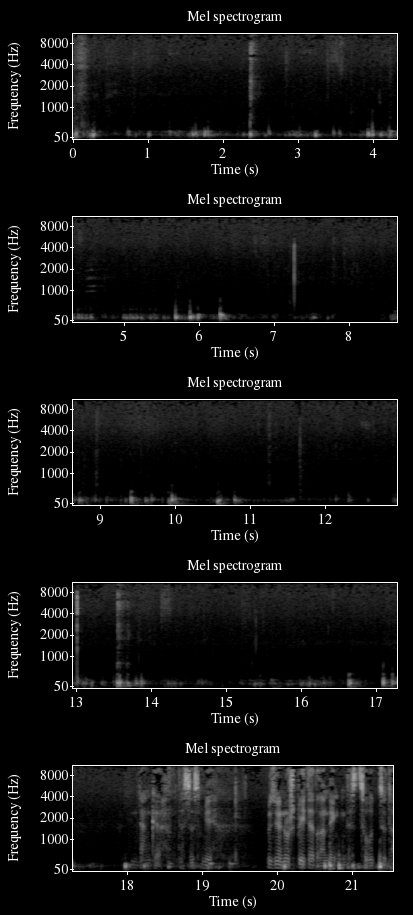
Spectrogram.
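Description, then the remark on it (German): Muffled thumps and bumps of microphones being handled and swapped before a sermon, coming in irregular clusters, ending with a louder burst of scraping and rustling contact noise. “ich tausche mal gerade die Mikrofone.”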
